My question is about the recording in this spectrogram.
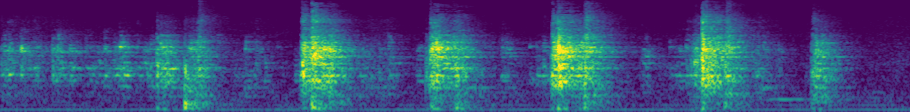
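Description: Wooden bead maze toy shaken, its beads clattering on the wire loops in a series of short rattles, five loud ones about two-thirds of a second apart.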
